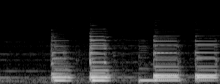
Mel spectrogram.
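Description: Clean electric guitar chords from a 1967 Gibson ES-335 played through a Fender Pro Reverb amp: about four short jazz chord stabs in two seconds, each cut off quickly. They voice extended chords, ninths and flat-five/sharp-eleven substitution chords.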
